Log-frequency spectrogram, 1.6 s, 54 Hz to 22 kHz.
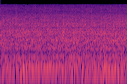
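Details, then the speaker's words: Maruti Alto 800 three-cylinder idling with irregular light tapping from the top end over a low hum. There is loud engine noise and poor pickup. The tappet cover was opened. Valvetrain noise. "बाकी engine की आवाज बहुत बेकार हो रही है तो वो करेंगे हम तो खोलते हैं"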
